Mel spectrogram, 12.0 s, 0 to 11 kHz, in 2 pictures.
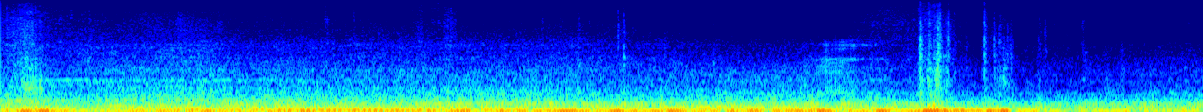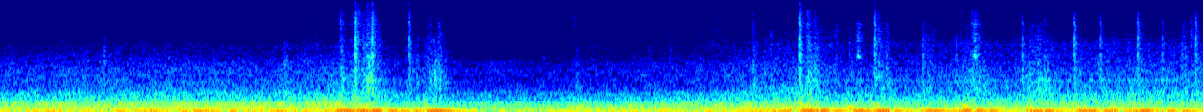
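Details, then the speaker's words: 2011 Mazda CX-7 on its first drive after a used-engine install: a deep, even engine rumble at light-load cruise with some road bumps and no knocks, ticks or whines; running normally, apart from noisy brakes. "all right so we we're sounding pretty good so far we're just cruising no weird things happening other than a terrible brake sound"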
